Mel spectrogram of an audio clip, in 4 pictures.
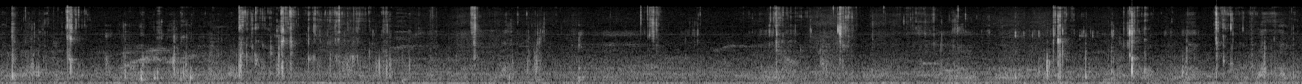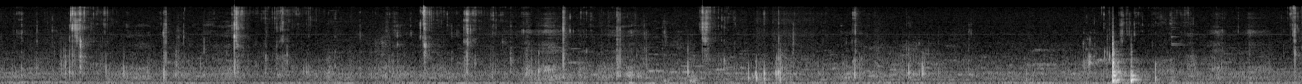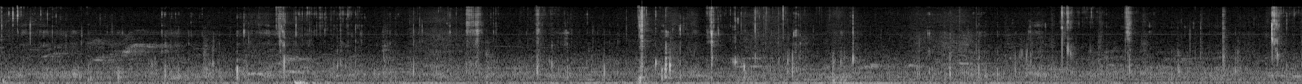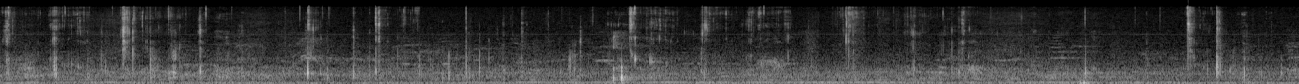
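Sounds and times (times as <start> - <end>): person chewing and biting: 0.0 - 22.2, 23.8 - 49.6, 50.4 - 51.7.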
